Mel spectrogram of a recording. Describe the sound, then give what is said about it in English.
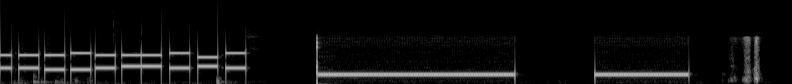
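Telephone being dialed to call someone: a quick run of many short keypad tones, then two long steady ringback tones separated by a pause, ending on a brief click. “all we're going to do here is try to take this number that you gave us for Jennifer. We'll call her.”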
